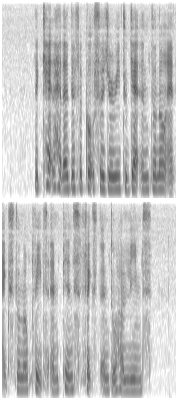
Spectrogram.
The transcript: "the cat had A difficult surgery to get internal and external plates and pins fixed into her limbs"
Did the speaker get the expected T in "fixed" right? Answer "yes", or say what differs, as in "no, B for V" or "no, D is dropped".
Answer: yes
